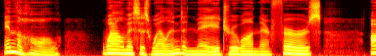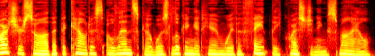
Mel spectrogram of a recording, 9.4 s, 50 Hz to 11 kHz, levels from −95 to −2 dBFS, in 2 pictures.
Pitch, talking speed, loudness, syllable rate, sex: 145 Hz, 170 wpm, -19 LUFS, 4.6 syllables/s, female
